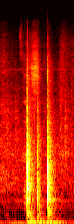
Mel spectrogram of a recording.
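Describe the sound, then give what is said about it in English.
Two sharp knocks on wood about half a second apart, with a fainter tap between them, each a short, hollow strike that dies away quickly against a quiet background. “Can I knock? One, two. Let's see what that does.”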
